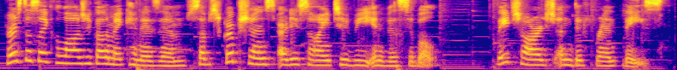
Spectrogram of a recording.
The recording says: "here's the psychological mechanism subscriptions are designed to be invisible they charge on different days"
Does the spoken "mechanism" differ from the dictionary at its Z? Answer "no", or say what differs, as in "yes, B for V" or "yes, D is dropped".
no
